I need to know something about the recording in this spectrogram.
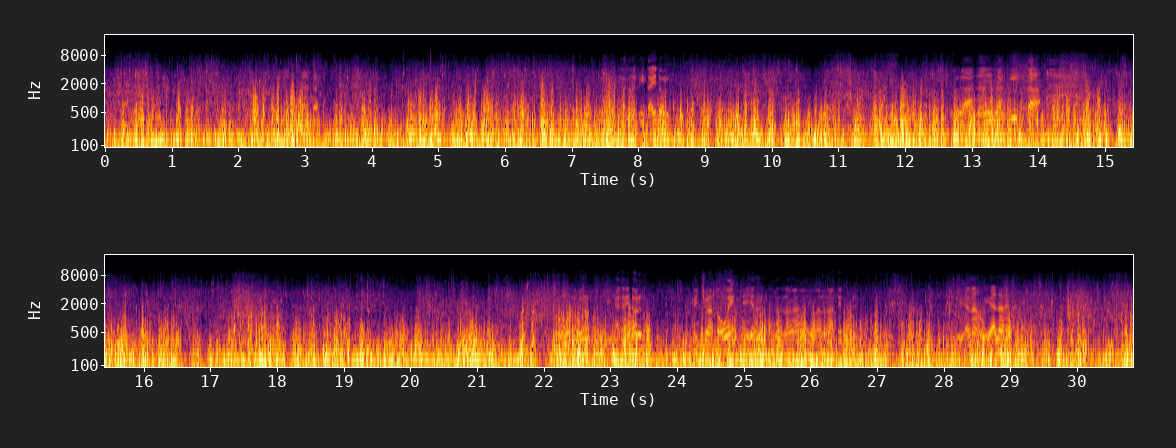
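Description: Wind buffeting the microphone, a steady low rumble throughout, over water sloshing and splashing around legs wading through shallow sea.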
